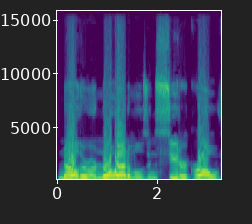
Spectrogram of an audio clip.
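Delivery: booming loud giant with a falling end. Shown as a demonstration. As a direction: boom it out like a menacing giant. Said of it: "let me change that".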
